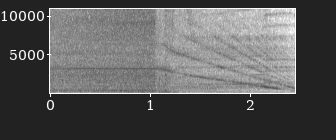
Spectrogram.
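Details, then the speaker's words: SunJoe SPX3000-XT1 XTREAM electric pressure washer in factory configuration: harsh high-pitched motor-pump scream for a second, then cuts out and winds down with falling tones; normal for this washer. "oh boy this is the one thing I always hated about the Sun Joe's as that just sounds like it's breaking every time"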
